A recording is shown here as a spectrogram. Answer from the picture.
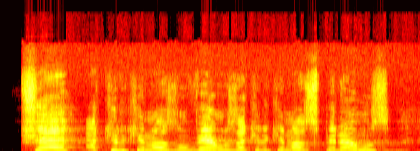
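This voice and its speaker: In a very clean recording with a silent background, a raised, projected voice with a bright, sharp tone speaks at a moderate pace with fairly even intonation. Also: man. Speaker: pastor. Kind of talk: sermon. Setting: church.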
